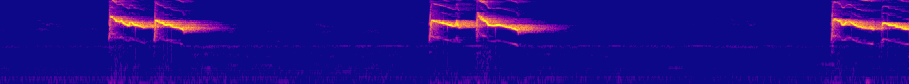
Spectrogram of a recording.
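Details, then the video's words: Pleci white-eye ngalas song to provoke a rival into singing: three high, sharp double-noted phrases that slide down into a thin whistle, evenly spaced about every one and a half seconds. "Pleci Ngalas Standar Memancing Lawan"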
